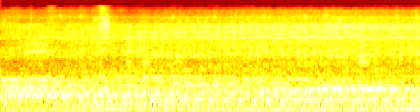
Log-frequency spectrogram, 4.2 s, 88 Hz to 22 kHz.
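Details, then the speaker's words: 1993–1998 Toyota Supra after a transmission swap and starter rebuild, driving under its own power through the gears; only a smooth exhaust drone with zero clutch chatter, though the clutch releases a bit high and needs adjustment. "hey you guys hear that exactly you don't hear nothing but the exhaust zero clutch chatter man the transmission feels really really nice super short"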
